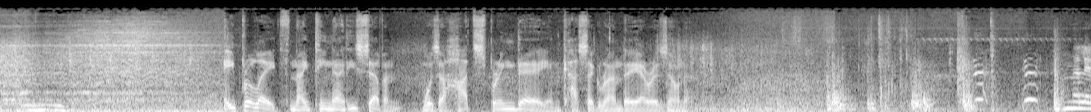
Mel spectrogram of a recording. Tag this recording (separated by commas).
Speech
